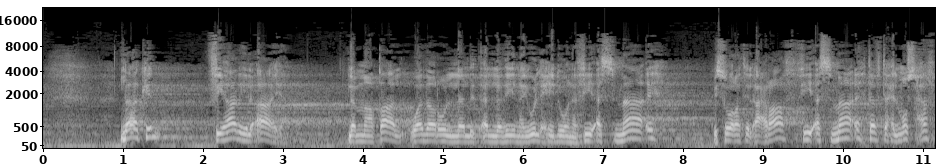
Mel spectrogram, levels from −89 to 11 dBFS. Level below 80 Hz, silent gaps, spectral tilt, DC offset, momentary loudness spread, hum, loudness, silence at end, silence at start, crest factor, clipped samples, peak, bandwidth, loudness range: -38 dBFS; none; -4 dB/octave; under 0.1%; 12 LU; none; -13 LUFS; 0 s; 0 s; 14 dB; under 0.1%; 0 dBFS; 13.5 kHz; 2 LU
